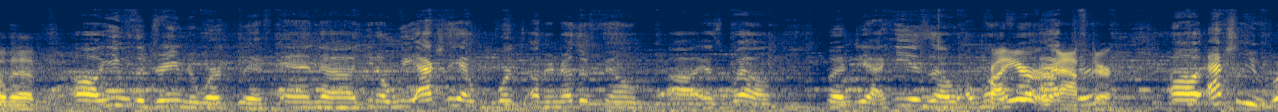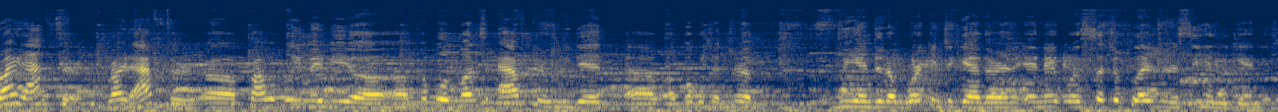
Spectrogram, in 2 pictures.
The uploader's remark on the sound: Is interviewed on the red carpet in Las Vegas for the screening of A Bogotá Trip at the Silver State Film Festival.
